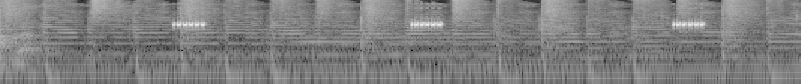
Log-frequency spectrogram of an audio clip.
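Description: Soft background music with a steady beat, over which a short, high electronic beep sounds three times, about a second and a quarter apart, marking the seconds of an on-screen count.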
